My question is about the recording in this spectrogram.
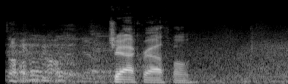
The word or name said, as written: Jack Rathbone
